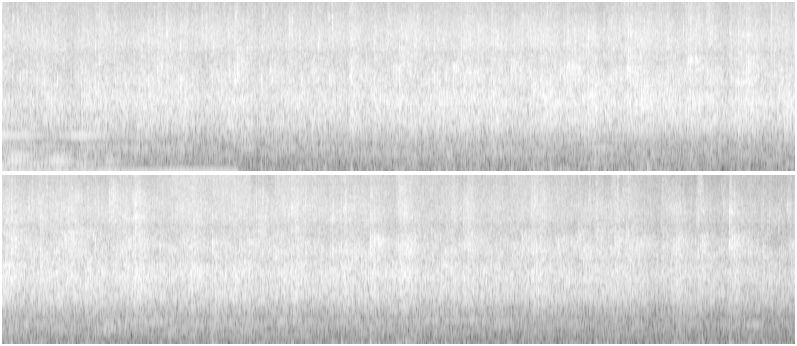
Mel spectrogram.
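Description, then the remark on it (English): A large crowd claps steadily and continuously for several seconds to give praise to God, a dense wash of hand claps, with a low sustained chord sounding briefly at the start. “One more time, would you clap your hands and give him some praise?”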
